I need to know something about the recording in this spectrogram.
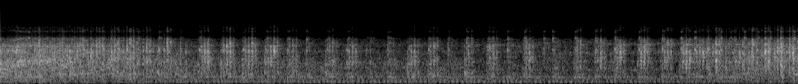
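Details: Tomos moped two-stroke idling: uneven tinny rattle about two to three clatters a second over the buzz; clutch rattle noise.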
